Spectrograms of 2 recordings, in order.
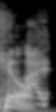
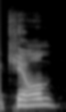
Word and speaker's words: Kiln: The Kill. By the way, what is it called? The Kill. The Kill. Oh, the Kill. Yeah, that's how they pronounce it. The Kill. Mm-hmm. So when I say Kiln, I'm not saying it right.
